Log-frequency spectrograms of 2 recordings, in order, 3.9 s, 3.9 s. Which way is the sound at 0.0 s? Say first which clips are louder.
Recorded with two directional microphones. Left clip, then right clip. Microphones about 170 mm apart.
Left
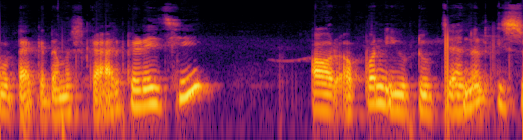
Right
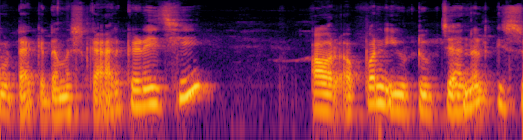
Left 4 dB; 5° right (ahead or behind).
